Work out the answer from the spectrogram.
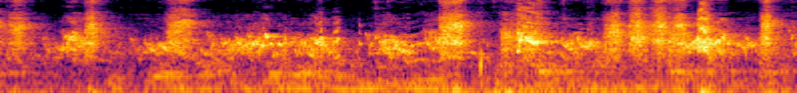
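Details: Playing and talking lovebirds giving harsh squawky chirps over steady high chatter, with a faint low droning tone in the background for the first half.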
